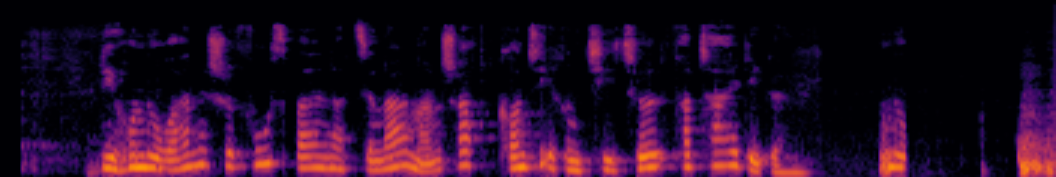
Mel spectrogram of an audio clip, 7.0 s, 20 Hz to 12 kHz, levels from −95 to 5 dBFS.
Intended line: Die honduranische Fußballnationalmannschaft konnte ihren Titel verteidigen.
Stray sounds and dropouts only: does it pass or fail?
fail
